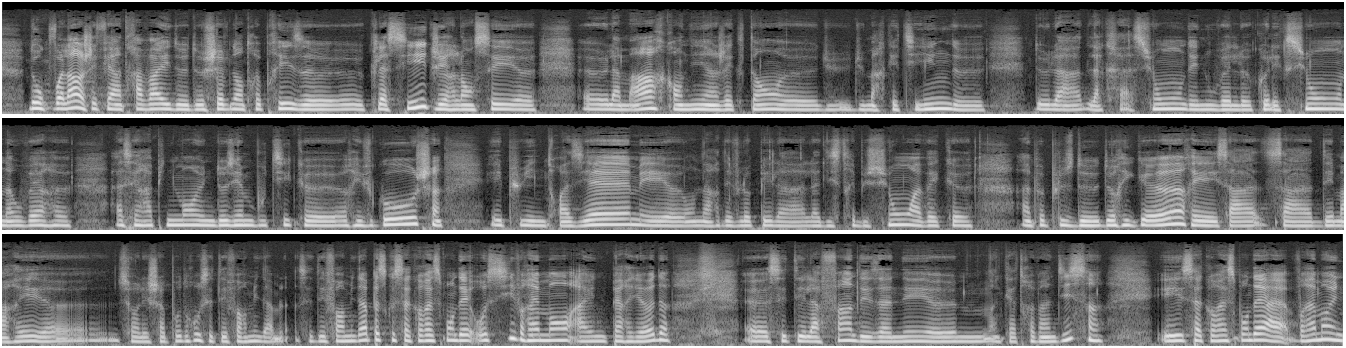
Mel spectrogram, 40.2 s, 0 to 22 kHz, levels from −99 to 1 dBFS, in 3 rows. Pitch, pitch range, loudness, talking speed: 170 Hz, 160-185 Hz, -16 LUFS, 150 wpm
